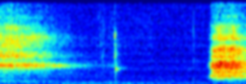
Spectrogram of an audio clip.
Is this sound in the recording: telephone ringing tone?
no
